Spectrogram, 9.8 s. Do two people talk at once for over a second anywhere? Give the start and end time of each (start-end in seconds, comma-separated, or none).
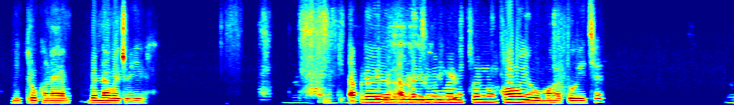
4.7-6.1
